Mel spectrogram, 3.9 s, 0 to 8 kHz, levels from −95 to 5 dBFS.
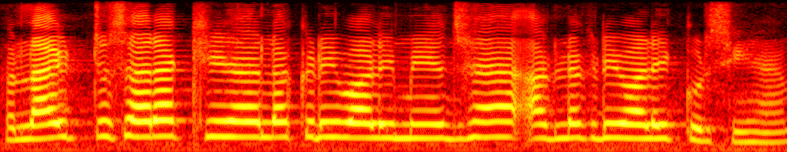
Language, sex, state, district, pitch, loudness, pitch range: Hindi, female, Haryana, Rohtak, 285 Hz, -17 LUFS, 270-300 Hz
